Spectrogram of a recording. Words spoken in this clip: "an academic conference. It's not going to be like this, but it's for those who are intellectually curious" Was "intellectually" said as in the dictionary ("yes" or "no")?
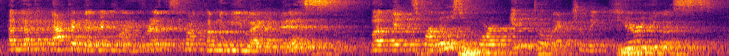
yes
